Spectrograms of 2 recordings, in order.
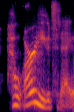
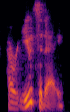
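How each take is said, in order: First: It sounds warm, interested and eager. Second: It sounds mocking and sarcastic. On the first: The asker really wants to hear the answer. "I'm so excited to hear about your day" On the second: The asker does not really care about the answer. "in a very sarcastic way"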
